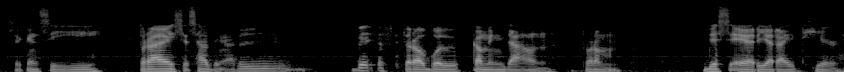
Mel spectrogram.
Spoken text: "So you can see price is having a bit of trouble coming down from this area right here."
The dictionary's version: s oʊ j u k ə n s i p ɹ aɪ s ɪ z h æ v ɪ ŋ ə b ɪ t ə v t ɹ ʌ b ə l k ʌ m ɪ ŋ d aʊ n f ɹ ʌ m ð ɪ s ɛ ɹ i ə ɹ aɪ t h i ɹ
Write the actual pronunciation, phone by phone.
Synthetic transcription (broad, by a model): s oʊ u k ə n s i p ɹ aɪ s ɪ s h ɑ b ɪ ŋ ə b ɪ t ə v t ɹ ʌ b ə l k ʌ m ɪ ŋ d aʊ n f ɹ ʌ m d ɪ s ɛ ɹ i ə ɹ aɪ t h i ɹ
